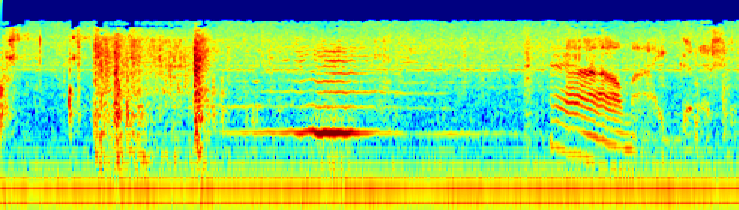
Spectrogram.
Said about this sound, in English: I'd as soon get stung as listen to all that buzzing.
